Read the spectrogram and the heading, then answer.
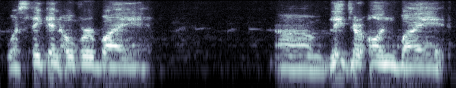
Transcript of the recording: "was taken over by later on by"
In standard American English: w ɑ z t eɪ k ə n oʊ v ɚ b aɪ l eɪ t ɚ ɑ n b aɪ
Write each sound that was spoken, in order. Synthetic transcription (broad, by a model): w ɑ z t eɪ k ə n oʊ v ɚ b aɪ l eɪ t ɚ ɑ n b aɪ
